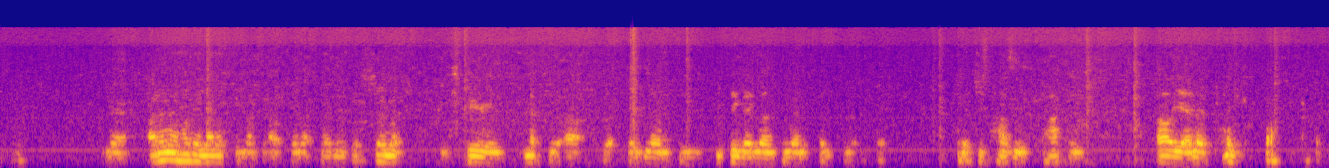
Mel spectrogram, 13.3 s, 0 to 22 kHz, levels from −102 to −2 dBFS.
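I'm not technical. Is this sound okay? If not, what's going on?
No. Throughout, the background noise dips between words and rises under them. These are noise suppressor artifacts, from a filter turning down sound it takes for steady noise. The room's own background noise stays audible beneath the speech.

In places the speech itself turns faint or swallowed, because the suppressor mistook it for noise. This is speech cut by the noise suppressor, and it happens at 0.07–0.21 s, 2.24–8.82 s (about two seconds in total within that stretch), 9.57–10.85 s and 11.56–13.2 s.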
